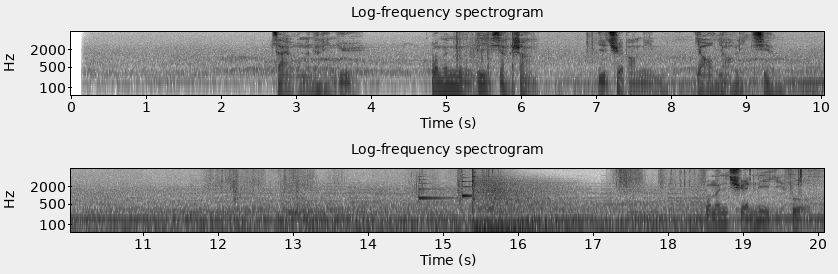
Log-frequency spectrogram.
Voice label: MAND; Citizen Celcom TV60 Full Mix

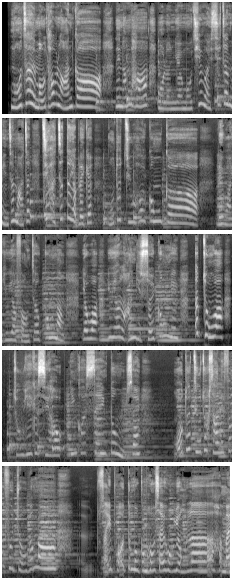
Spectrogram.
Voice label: Cool Cantonese Washing Machine; Fujiaire; 30sec

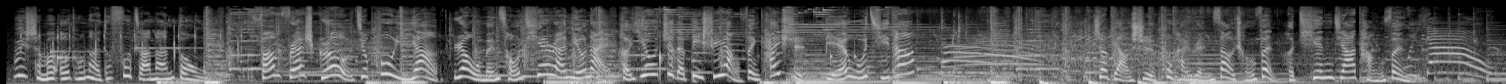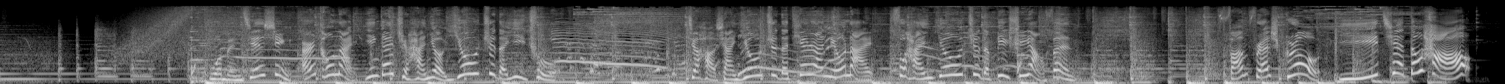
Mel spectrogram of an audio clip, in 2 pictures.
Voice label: Mandarin Character VO, Style: Young & Engaging; Clean & Clear (1st role)

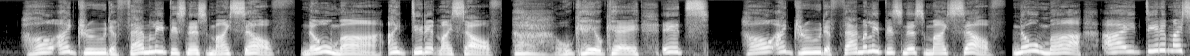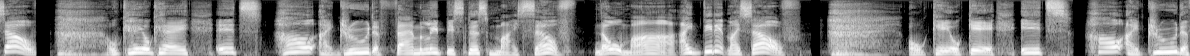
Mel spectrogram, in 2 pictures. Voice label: English - Chatacter, Normal & Malaysia Accent; Quickbooks

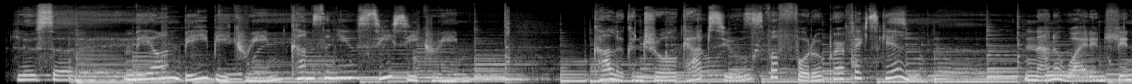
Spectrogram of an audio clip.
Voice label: Eng; Nanowhite CC Cream

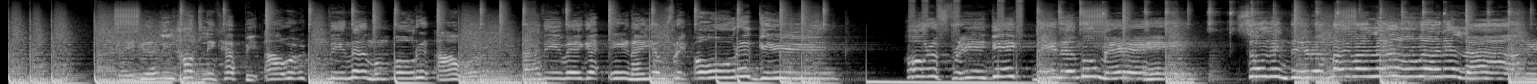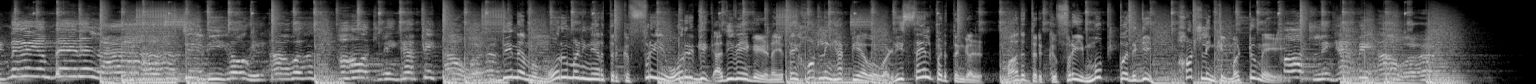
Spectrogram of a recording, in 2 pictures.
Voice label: Tamil Mix; Hotlink Happy Hour

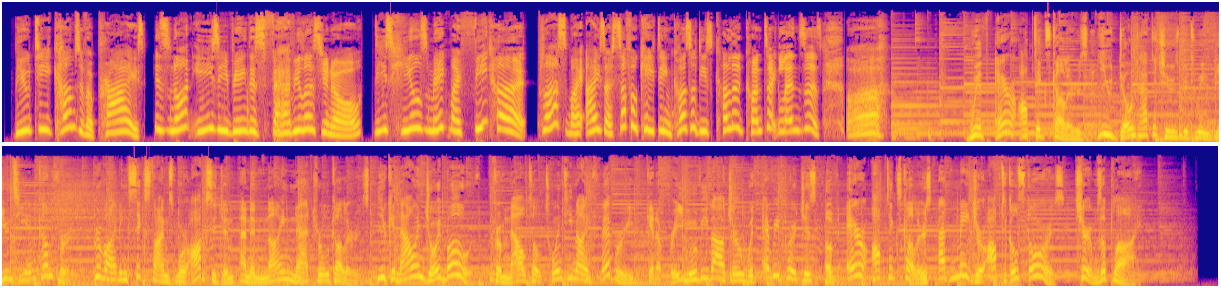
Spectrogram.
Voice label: CHARACTER VO; Alcon Air Optix Colors

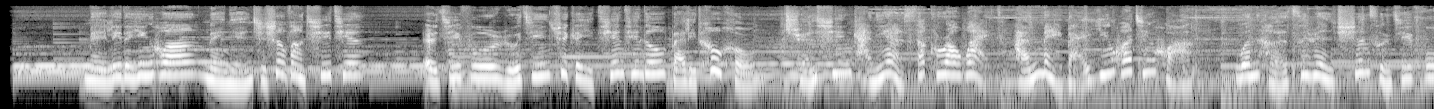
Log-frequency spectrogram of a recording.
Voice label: Charming soft sweet; Garnier

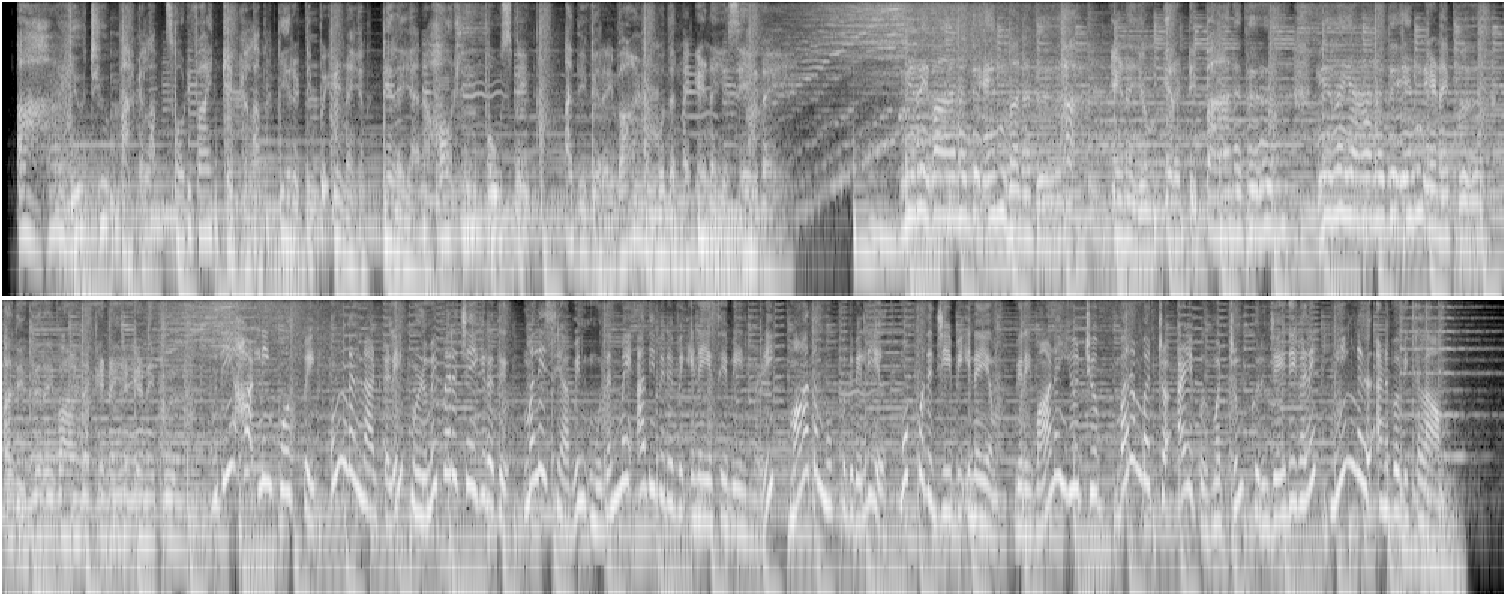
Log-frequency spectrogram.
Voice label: TAMIL; Hotlink Postpaid Revamp

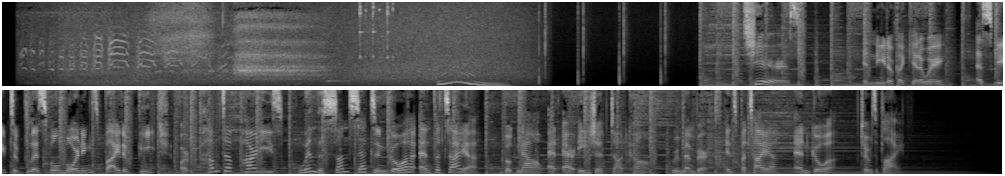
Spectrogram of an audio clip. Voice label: ENG; AIR ASIA; GOA; PATTAYA

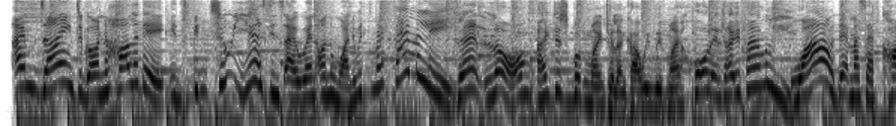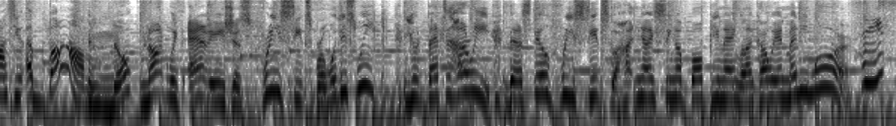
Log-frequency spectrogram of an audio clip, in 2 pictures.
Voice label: ENG; AIR ASIA FREE SEATS PROMO

